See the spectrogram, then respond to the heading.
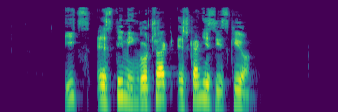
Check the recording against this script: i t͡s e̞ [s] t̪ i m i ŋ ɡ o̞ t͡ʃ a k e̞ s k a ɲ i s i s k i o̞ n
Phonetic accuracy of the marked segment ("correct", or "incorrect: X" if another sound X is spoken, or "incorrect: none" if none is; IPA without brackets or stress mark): correct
